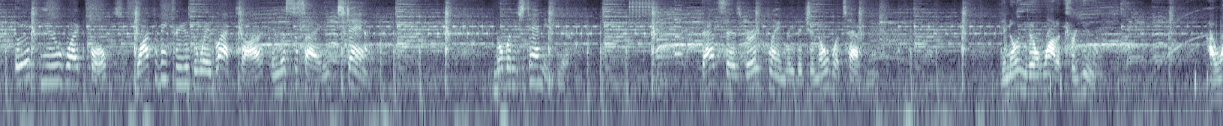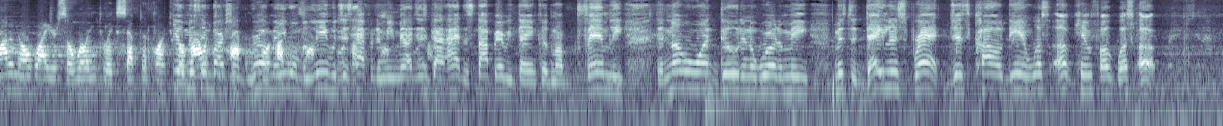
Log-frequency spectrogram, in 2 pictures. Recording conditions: phone line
